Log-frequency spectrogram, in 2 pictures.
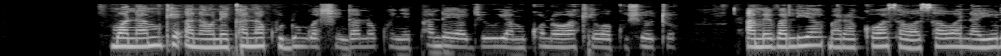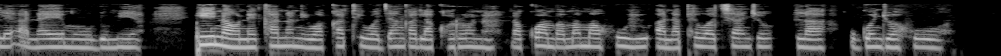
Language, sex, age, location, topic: Swahili, female, 18-24, Kisumu, health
